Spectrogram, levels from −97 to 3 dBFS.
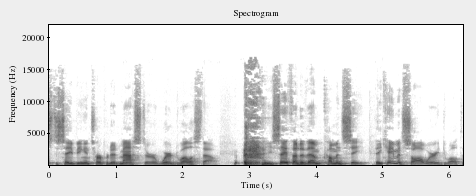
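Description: The audio has two distinct faults. From 2.32 to 2.96 s there are CD scratch ticks: four short ticks spaced roughly a fifth of a second apart, each lasting well under a millisecond. The spacing fits a blemish on the disc surface passing the laser once per revolution and corrupting more data than error correction can rebuild, so the player briefly interpolates or mutes the damaged samples. At 5.00 s a sudden gain jump drops the level by about 7 dB, and it stays down to the end. The sound and its background noise fall together in a single sample step, with no fade. The likely cause is a digital gain change or bit shift applied without a ramp.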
